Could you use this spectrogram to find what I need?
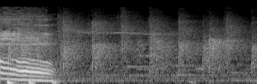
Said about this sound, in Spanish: Ok, un aplauso para todito.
